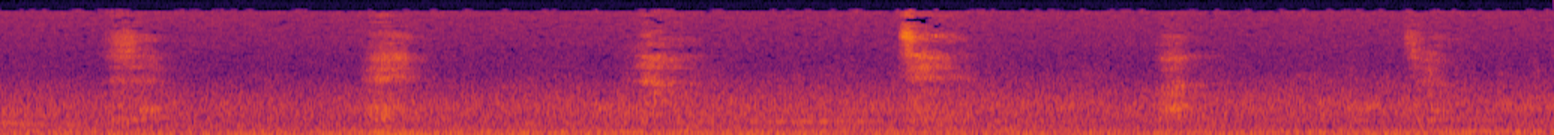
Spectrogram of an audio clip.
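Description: A man breathing hard, with sharp, rhythmic breaths about every second and a half, winded from a long set of push-ups and squats.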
